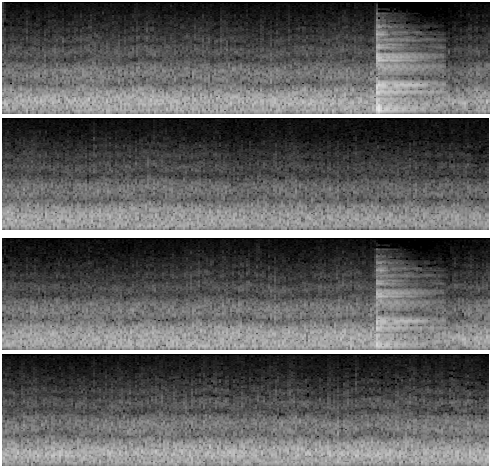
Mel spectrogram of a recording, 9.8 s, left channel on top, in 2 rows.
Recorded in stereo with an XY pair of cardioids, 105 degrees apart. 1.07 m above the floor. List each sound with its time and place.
3.7 s a piano: 25° left, 0.5 m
